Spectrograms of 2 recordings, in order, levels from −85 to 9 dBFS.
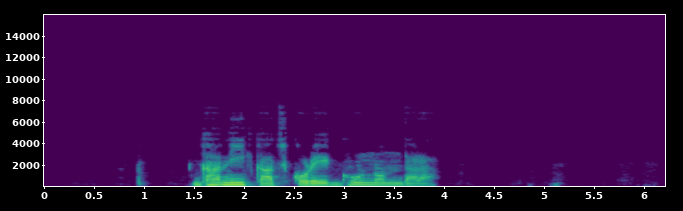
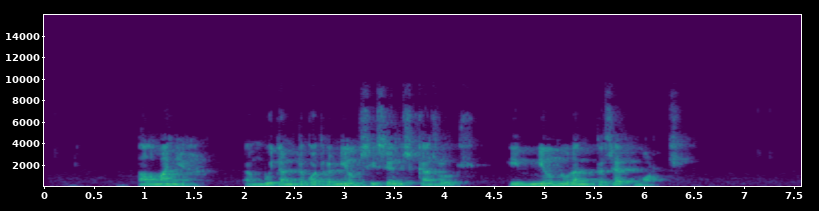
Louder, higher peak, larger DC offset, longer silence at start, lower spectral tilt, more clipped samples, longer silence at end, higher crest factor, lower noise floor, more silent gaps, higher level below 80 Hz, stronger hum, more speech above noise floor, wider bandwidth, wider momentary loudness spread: first, -15 LUFS vs -27 LUFS; first, -2 dBFS vs -10 dBFS; neither; first, 1.5 s vs 0.95 s; first, -10.5 dB/octave vs -6.5 dB/octave; neither; first, 2.35 s vs 1.2 s; about the same, 16 dB vs 20 dB; first, -84 dBFS vs -72 dBFS; neither; about the same, -56 dBFS vs -56 dBFS; neither; first, 70 dB vs 46 dB; second, 4.6 kHz vs 9.2 kHz; first, 21 LU vs 14 LU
